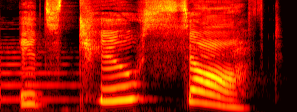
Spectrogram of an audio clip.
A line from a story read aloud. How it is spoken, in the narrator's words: she whined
